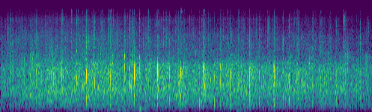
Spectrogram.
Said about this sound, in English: Show them your appreciation with a big round of applause.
